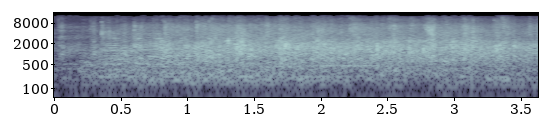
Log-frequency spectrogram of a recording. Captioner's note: applause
